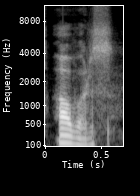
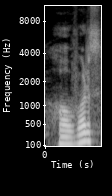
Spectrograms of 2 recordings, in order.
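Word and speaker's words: hours: आवर्स, इसको, इसकी correct pronunciation क्या होगी, आवर्स, क्या बोलेंगे, आवर्स, ठीक है, हॉवर्स नहीं बोलेंगे, इट इज़ आवर्स, घंटे।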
